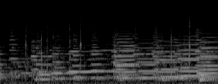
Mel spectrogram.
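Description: Instrumental background music: a short cartoon score cue of stepping, held notes with light plucked or struck accents.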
